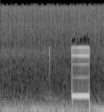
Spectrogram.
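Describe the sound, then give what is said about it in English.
A phone line cuts out, leaving loud, steady electronic tone beeps, one long pulse followed by the start of another, over a low background hum with no talking. “Oh, the line keeps dropping.”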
